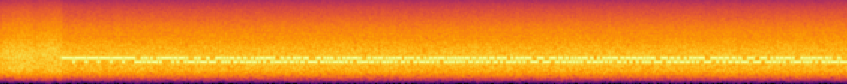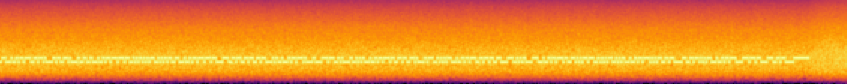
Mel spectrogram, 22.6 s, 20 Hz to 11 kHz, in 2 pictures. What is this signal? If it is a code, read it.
RTTY (45.45 baud, 170 Hz shift), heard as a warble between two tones, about 980 Hz centre, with radio static and a narrow filter. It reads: 33968 38254 30477 46820 99847 01698 91899 36735 03238 14642 19000 39734 22376 02949 26764 60506 91905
